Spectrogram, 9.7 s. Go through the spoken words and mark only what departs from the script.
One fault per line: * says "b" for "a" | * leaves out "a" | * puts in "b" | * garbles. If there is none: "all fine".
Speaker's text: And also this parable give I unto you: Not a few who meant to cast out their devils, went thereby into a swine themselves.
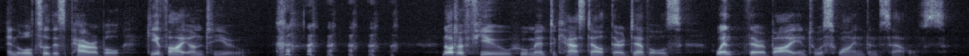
all fine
